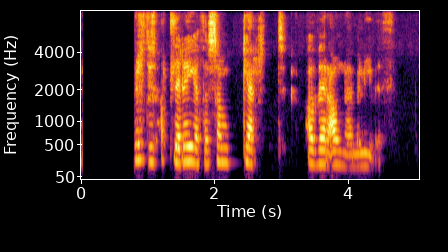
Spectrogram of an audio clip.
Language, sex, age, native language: Icelandic, female, 12, Icelandic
